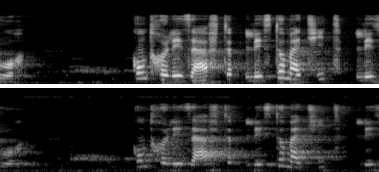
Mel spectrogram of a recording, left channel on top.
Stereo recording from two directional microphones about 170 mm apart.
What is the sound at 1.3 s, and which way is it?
A woman's voice, 50° left (ahead or behind).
